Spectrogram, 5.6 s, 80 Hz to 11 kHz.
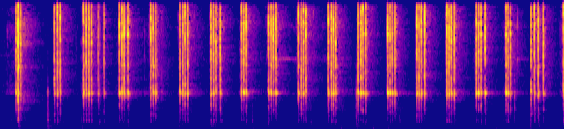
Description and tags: C220 camera winder
winding a camera
winder, film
